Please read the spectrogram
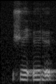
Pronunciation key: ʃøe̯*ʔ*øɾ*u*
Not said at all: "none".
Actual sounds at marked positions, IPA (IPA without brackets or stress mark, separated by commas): ʔ, ʏ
